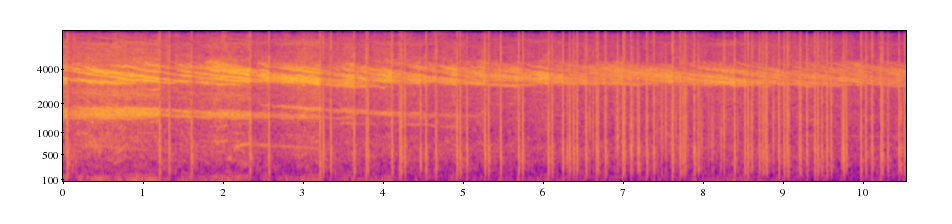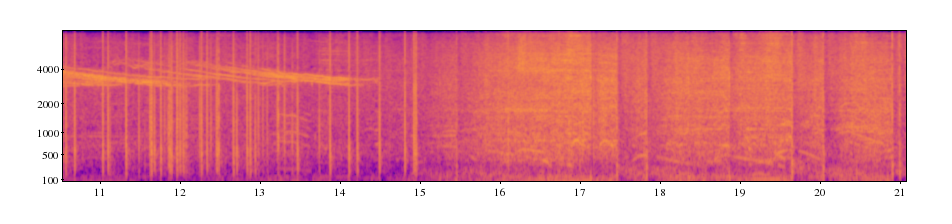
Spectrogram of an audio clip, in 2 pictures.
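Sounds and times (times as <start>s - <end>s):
falling high whistle: 0.0s - 14.5s
fireworks crackling and popping: 0.0s - 21.0s.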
